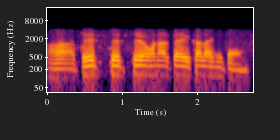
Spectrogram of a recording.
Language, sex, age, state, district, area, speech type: Marathi, male, 30-45, Maharashtra, Yavatmal, urban, conversation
